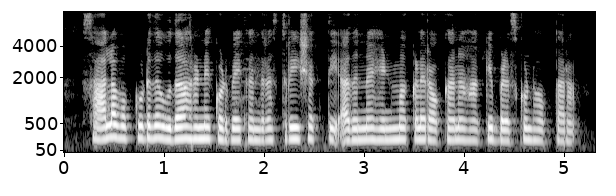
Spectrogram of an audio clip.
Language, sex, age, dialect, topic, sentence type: Kannada, female, 18-24, Central, banking, statement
